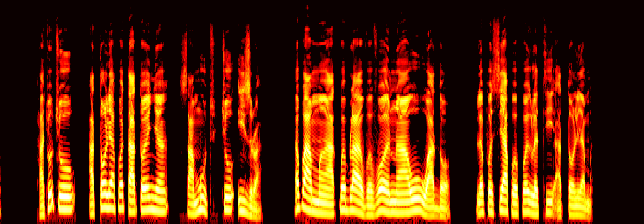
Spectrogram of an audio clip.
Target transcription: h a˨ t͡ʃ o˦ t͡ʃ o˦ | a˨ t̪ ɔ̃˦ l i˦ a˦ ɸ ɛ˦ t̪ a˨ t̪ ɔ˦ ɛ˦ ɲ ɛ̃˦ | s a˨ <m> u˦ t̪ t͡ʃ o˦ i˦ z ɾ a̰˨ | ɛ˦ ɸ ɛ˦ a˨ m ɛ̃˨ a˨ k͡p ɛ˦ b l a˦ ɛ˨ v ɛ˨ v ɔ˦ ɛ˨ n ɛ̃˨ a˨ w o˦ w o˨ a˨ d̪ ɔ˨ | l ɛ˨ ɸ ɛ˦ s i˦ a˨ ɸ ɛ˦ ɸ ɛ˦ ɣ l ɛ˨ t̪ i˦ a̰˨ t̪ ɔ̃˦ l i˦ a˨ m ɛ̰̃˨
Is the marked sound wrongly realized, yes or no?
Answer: no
